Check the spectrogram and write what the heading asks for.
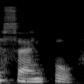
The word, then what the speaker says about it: Tsangpo: इसका नाम होता है सैंगपो। सैंगपो मतलब ऐसे रहेगा स्पेलिंग, TSANGPO, ये स्पेलिंग रहता है टी सैंगपो।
